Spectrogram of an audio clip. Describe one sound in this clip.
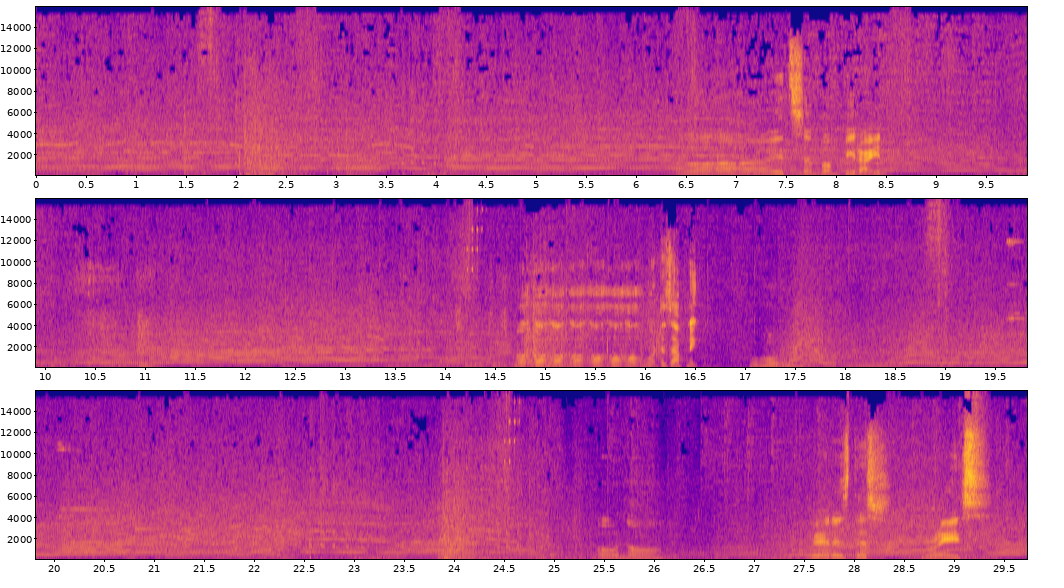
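A sports car engine roars and revs steadily.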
